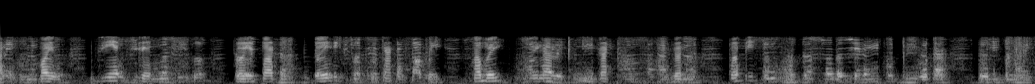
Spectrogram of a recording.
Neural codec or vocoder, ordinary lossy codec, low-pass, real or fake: codec, 44.1 kHz, 1.7 kbps, Pupu-Codec; none; 3.6 kHz; fake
